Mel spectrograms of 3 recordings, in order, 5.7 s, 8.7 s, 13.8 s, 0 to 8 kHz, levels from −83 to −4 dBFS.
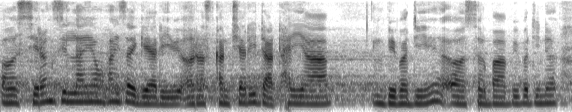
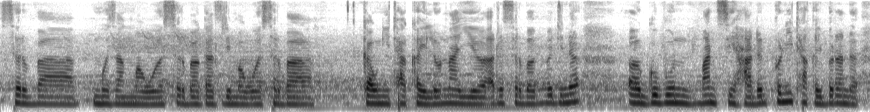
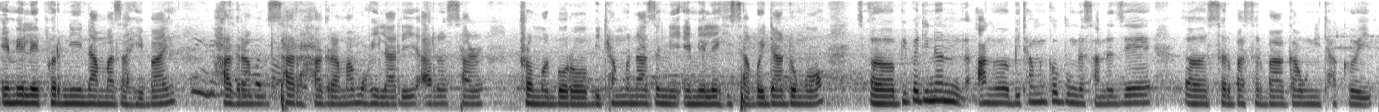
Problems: background sounds at intervals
